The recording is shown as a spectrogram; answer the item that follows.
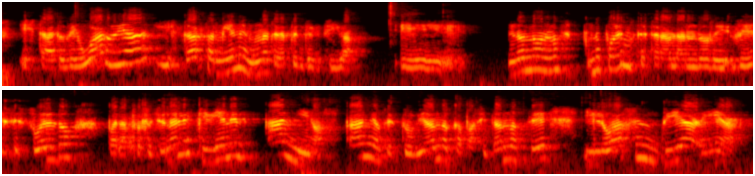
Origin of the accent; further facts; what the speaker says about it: Tierra del Fuego, Argentina; soy de Tierra del Fuego, estamos allá en la punta del país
